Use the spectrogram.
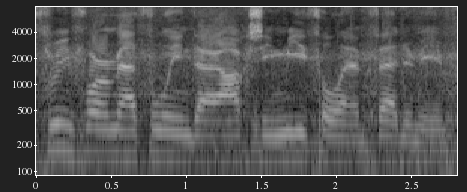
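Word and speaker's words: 3,4-methylenedioxymethamphetamine: Please do not pronounce it 3,4-methylene dioxymethamphetamine, because as soon as you say that meth word, it makes people who don't know any better think things that aren't real. Yes, it is connected to.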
